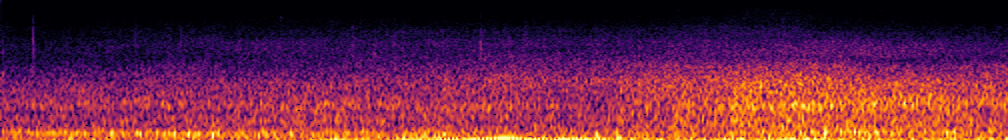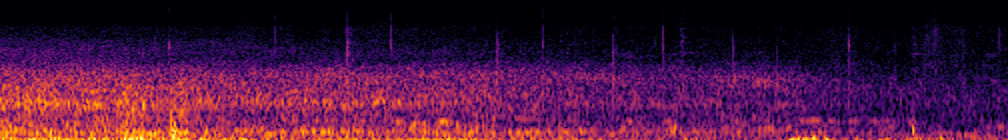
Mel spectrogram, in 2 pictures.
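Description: A car drives past on the road and fades away.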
